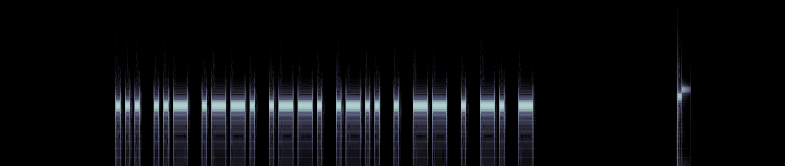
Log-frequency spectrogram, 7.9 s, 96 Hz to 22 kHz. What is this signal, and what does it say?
Morse code, heard as a keyed tone, about 25 wpm, 700 Hz. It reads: SUPPLEMENT
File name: 10 Letter Words - First 3 Letters Given - 25wpm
